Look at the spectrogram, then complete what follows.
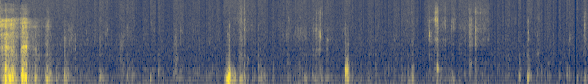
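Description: A few irregular knocks and taps with quiet between: a short cluster at the start, the loudest knock a little over two seconds in, another about a second later, then faint ticks.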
